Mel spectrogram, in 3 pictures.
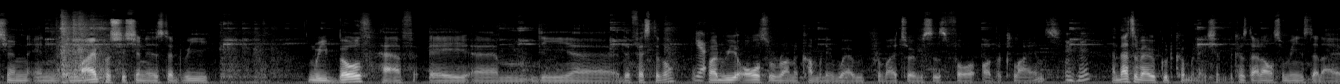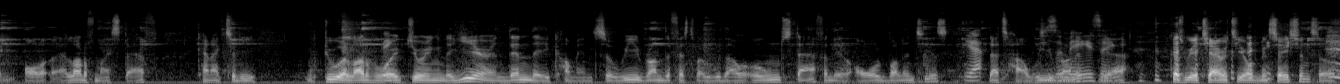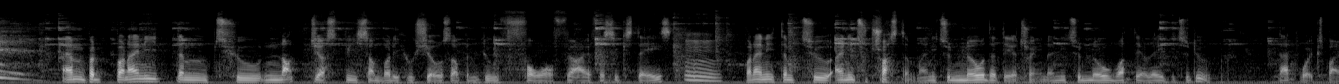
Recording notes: Welcome to my first in person podcast episode. As this is recorded live in the RheinEnergies Stadium, there are background noises of talking, bottle crates and the Football Club’s mascot reminding us of session start times.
